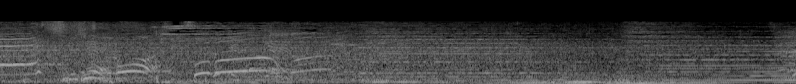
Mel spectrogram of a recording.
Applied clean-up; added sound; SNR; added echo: none; none; none; none.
